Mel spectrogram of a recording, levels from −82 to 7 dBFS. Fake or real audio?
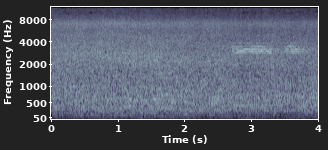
real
